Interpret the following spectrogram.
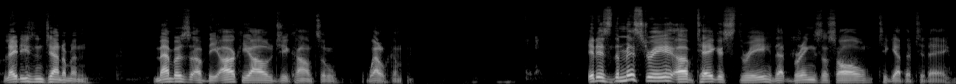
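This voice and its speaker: Dignified, prickly male starship captain, read by an amateur man: formal, firm, low-pitched, lively inflection. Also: normal speed, no echo. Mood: formal oratory. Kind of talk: amateur live script read.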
